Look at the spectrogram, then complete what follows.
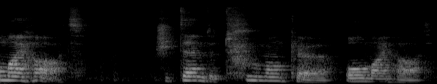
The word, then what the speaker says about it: tout: There's no pronunciation of that T because there is not a vowel after it. There's no E after it. There's nothing making you pronounce it, okay? If you had in the form of the sentence a vowel coming after it in the next word, then that changes things entirely.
